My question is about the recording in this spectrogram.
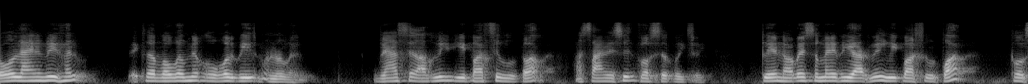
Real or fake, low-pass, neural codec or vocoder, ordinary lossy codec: fake; 7.2 kHz; codec, 16 kHz, 0.5 kbps, FreqCodec, larger model; none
